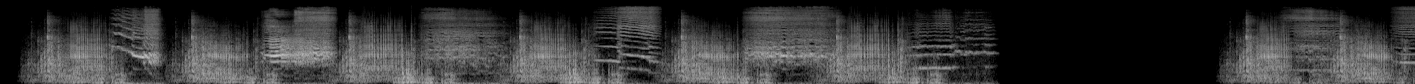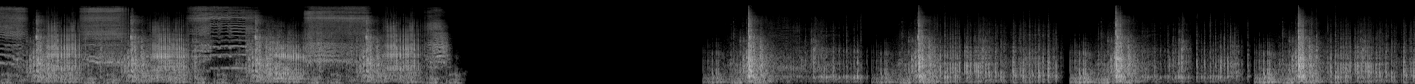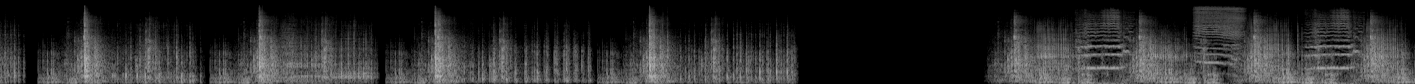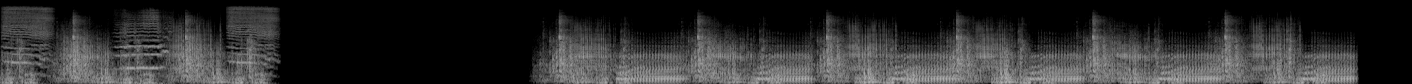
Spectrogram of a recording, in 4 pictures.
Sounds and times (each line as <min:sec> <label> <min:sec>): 0:00.3 squealing wooden crank / handle 0:10.0
0:12.3 squealing wooden crank / handle 0:18.7
0:38.2 squealing wooden crank / handle 0:45.3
